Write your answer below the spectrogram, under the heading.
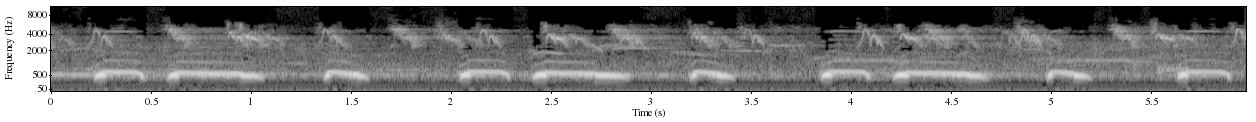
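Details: Turtle doves recorded in Wittlich, Germany, in 2017, giving a steady run of low, rounded coos about every half second, paired in short and longer notes, over busy high twittering from other birds.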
